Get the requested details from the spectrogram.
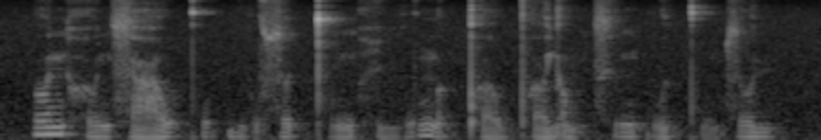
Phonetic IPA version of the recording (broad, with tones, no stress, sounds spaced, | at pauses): ɵ˥ n h ɵ˨ n s aː˨˥ w kʷʰ ɐ˧ k̚ iː˨˩ w s ɵ˧ t̚ t̪ʰ ʊ˨˧ ŋ h iː˨˥ w n̪ ɐ˨˥ k̚ pʰ ɐ˨˥ w pʰ ɐ˨˧ j ɐ˨˩ m t͡sʰ ɪ˧ ŋ kʷ ɐ˨˧ j kʷʰ ɐ˨ m s ɵ˥ ɥ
